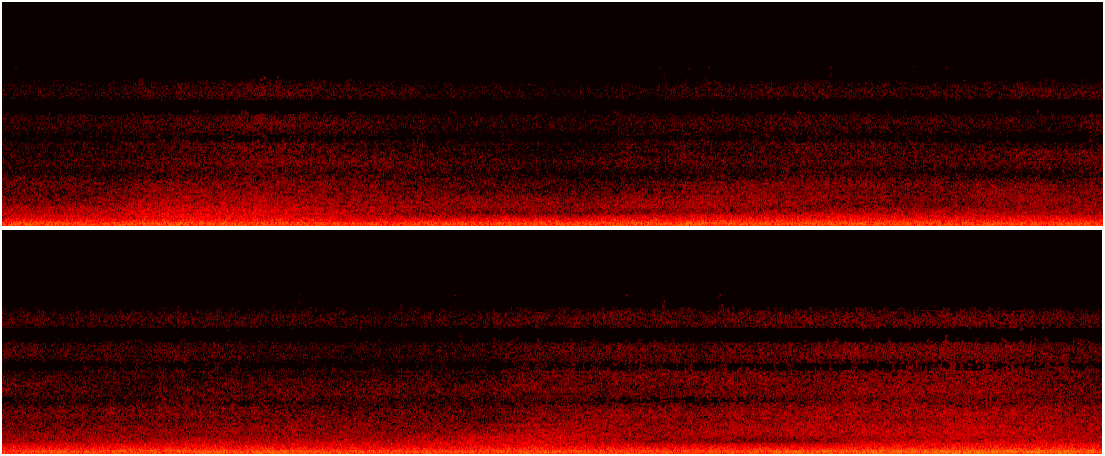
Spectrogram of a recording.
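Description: Gentle ocean surf: small waves breaking close to shore and washing up a sandy beach, a steady rushing sound that swells a little near the end.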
